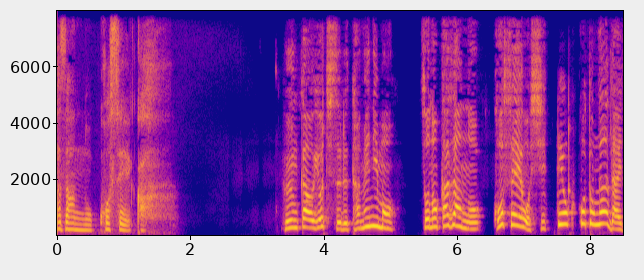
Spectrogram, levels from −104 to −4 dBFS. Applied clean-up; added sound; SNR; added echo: neural mask model Resemble Enhance denoiser.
